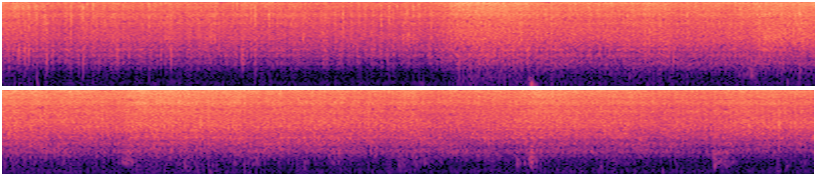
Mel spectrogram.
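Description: Gima greens being tossed into a hot pan and stir-fried, a steady loud sizzle and hiss with a soft knock of the spatula around four seconds and scattered stirring scrapes afterward, no voices.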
